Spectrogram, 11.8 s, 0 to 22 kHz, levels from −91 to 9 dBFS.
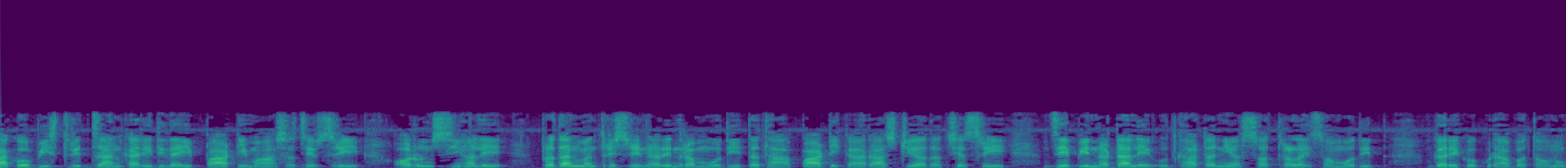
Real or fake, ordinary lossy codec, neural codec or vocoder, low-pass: fake; none; vocoder, 22.05 kHz, 80 mel bands, Vocos; 7.2 kHz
